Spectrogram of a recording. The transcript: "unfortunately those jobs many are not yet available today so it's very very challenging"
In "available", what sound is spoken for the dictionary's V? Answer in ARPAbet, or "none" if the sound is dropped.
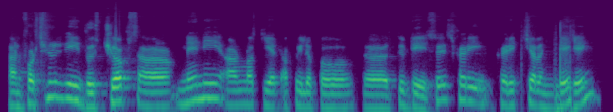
F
